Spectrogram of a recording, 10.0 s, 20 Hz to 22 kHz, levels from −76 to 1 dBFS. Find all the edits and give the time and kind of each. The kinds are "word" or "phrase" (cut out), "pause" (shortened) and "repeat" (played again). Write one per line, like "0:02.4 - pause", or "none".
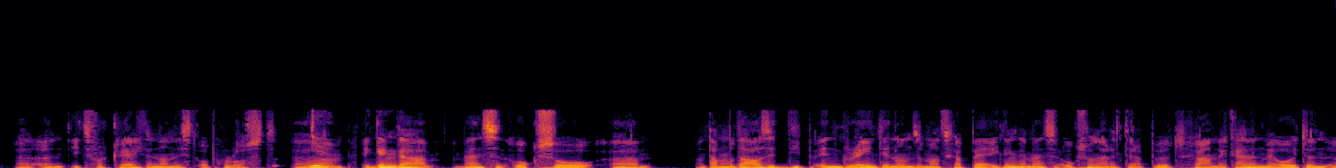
0:02.7 - pause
